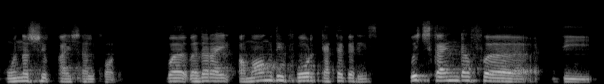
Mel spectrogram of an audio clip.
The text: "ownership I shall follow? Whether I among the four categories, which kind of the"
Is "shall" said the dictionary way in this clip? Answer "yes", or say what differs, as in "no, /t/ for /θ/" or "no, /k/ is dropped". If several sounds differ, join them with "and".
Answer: yes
